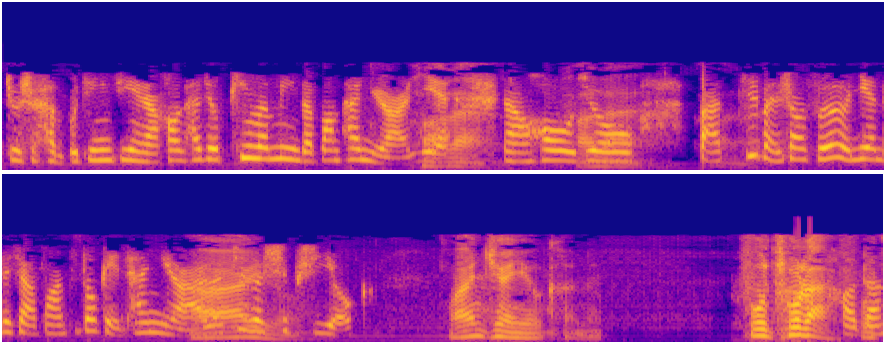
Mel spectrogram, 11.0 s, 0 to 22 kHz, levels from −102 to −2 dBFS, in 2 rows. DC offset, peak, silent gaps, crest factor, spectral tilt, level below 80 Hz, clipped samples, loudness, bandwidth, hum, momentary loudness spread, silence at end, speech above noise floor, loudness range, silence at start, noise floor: under 0.1%; 0 dBFS; none; 18 dB; -7 dB/octave; -60 dBFS; under 0.1%; -18 LUFS; 7.8 kHz; none; 9 LU; 0 s; 41 dB; 4 LU; 0.05 s; -59 dBFS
